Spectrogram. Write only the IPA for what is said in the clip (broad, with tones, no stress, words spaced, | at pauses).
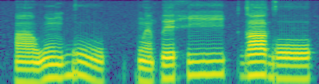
ã˨ wũ˧ɡ͡bu˦˨ | kʷɛ̃˨pe˧hiː˦ | ɡa˦ɡoː˧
